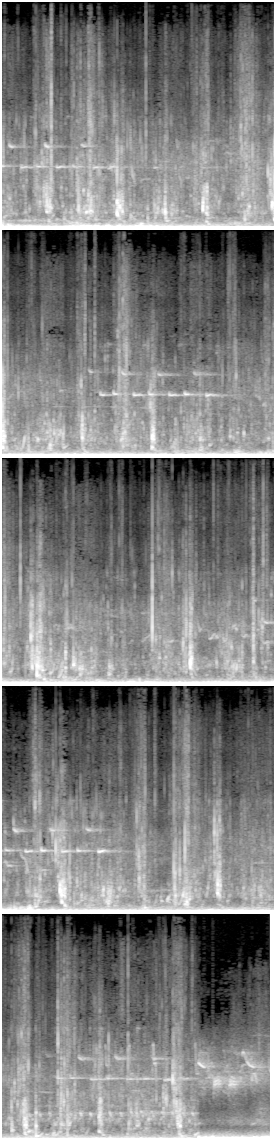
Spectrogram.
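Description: Kayak paddle strokes: the blades dipping and splashing in calm water, a few small splashes and drips a second. About a second before the end this gives way to a louder low rumble.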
